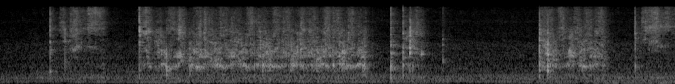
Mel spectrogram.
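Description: Mustard aioli with mayonnaise being stirred or whisked in a bowl, giving bursts of scraping, clinking strokes separated by short pauses, close and fairly loud with no talking.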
